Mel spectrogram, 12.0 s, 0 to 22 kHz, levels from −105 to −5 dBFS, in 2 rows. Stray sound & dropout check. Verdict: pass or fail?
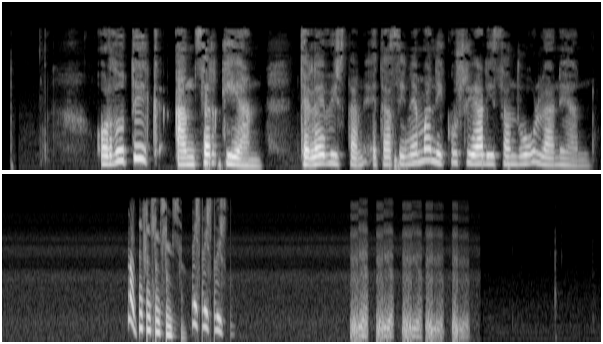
fail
